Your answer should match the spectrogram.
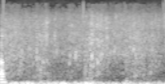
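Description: Low, steady wind rumble on the camera's microphone.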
